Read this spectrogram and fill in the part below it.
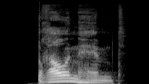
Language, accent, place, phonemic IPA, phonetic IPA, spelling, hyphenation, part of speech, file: German, Germany, Berlin, /ˈbʁaʊ̯nˌhɛmt/, [ˈbʁaʊ̯nˌhɛmtʰ], Braunhemd, Braun‧hemd, noun, De-Braunhemd.ogg
- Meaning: 1. brown shirt (especially one worn by a member of the SA) 2. Brownshirt (a member of the SA)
